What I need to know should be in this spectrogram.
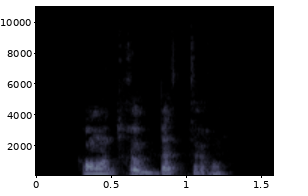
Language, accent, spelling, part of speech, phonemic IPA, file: French, Canada, contrebattront, verb, /kɔ̃.tʁə.ba.tʁɔ̃/, LL-Q150 (fra)-contrebattront.wav
- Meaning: third-person plural future of contrebattre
